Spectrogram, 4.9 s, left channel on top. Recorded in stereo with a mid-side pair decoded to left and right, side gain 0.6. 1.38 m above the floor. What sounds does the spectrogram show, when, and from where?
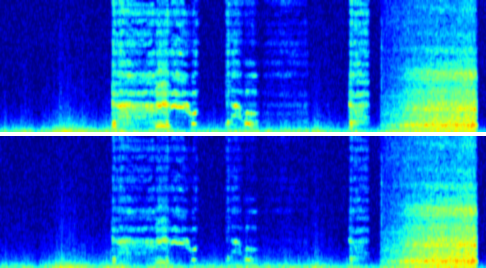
1.1 s a cough: 50° left
3.8 s breathing: 5° right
